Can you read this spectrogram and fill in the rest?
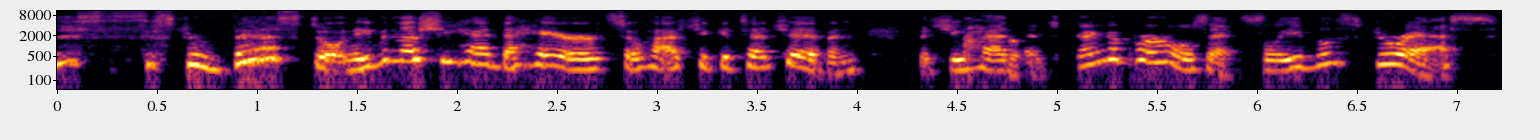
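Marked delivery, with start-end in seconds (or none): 0.0-1.4 put-on mortified gasp, higher. Retelling seeing Sister Vestal as a child: retelling own mortified gasp. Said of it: "I remember just being mortified".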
